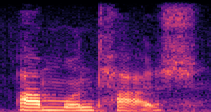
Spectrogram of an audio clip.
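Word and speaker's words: Amortage: So online it's pronounced Amontage.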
